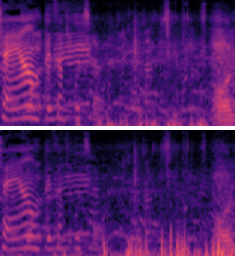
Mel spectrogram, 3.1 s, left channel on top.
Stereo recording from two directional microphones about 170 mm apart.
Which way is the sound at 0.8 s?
60° right (ahead or behind).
